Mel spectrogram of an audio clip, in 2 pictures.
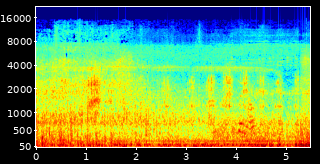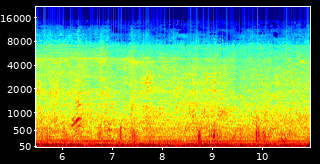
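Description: A boat engine running with a low, steady rumble, growing louder about halfway through, with wind buffeting the microphone.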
